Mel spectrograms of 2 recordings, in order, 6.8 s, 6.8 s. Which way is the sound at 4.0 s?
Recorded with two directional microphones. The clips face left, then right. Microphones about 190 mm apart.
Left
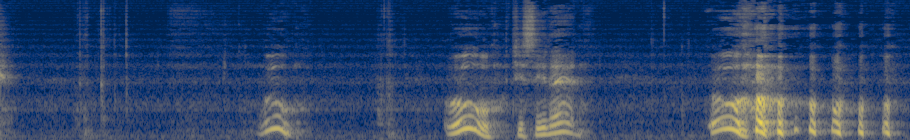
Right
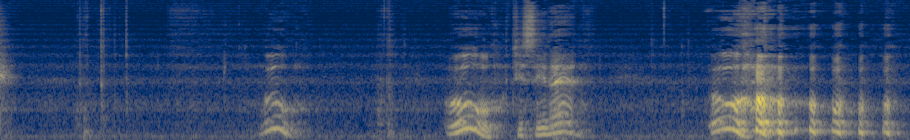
30° left (ahead or behind).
